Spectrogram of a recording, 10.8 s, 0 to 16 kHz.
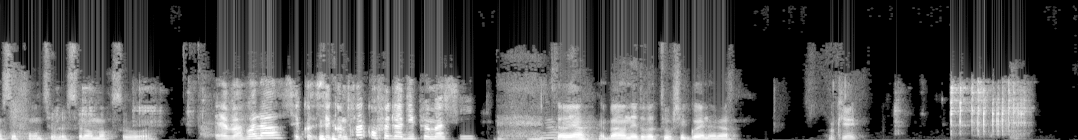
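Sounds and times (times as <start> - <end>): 
speech: 0.0 - 7.4, 8.3 - 8.7
dice rattling across a hard tabletop: 9.0 - 10.4.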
